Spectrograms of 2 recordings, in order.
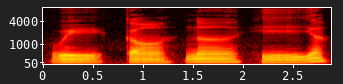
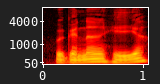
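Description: First: "We gonna hear ya" very slow, each syllable drawn out; slow, measured teaching take of "We gonna hear ya"; slow syllable demonstration. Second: "We're gonna hear ya" run together as one word; natural, unbroken "We're gonna hear ya"; joined-up pronunciation. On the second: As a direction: blend "We're gonna hear ya" at normal speed. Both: Shown as a demonstration. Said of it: "It's pronounced like this".

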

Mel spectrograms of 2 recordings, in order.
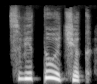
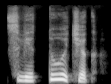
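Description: First: High, glad exclamation «Цветочек!»; joyful. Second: Said in the usual way. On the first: Acted. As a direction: call «Цветочек!» out with a happy smile. (радостно «Цветочек!») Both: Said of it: "я радостно улыбнулась".

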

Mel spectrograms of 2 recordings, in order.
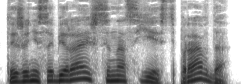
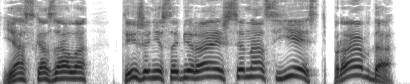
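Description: First: Put-on high child's voice, first asking; raised pitch, moderate force; girl asking warily. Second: Put-on very high, piercing child's demand; high-pitched mock yell to a deaf giant; insistent loud repeat. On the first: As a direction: ask the giant in a high little-girl voice. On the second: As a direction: repeat it insistently at the top of a girl's range. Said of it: "Не так громко".

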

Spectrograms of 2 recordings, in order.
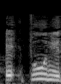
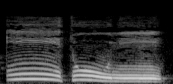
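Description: First: ائتوني as i'-tuuni with an audible glottal catch; short first vowel and a stop in ائتوني; hamza pronounced. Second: إيتوني slow and smooth, iii-tuuu-niii; long ee opening إيتوني, no glottal catch; hamza turned to yaa. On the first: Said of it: "فهتقرأ ائتوني تقرأ إيتوني". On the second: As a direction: stretch إيتوني as a reading demo. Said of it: "هكذا". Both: Shown as a demonstration.

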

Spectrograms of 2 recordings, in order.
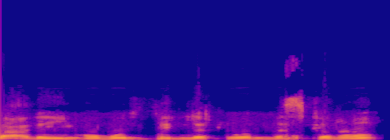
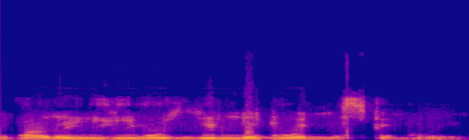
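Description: First: عليهم as "alayhumu", u after h; wrongly rounded ha. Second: عليهم as "alayhimu", i before the rounded m; kasra on ha. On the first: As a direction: mistaken recitation of عليهم with damma on ه. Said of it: "لا نقول". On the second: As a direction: recite عليهم with "hi", then "mu". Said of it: "كسر الهاء". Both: Shown as a demonstration.

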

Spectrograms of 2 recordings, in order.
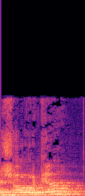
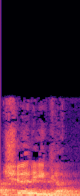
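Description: First: شركة as sharka, the r closed with no vowel; sharka pronunciation. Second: شركة as sharika, sh open and r with a short i; sharika pronunciation. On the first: Teacher contrasting the second form for students, sharka clearly. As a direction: clip شركة into two syllables, shar-ka. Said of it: "وعندنا شركة". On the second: Teacher listing the forms of the word to students, sharika clearly. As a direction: say شركة as sha-ri-ka in three syllables. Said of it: "إذن عندنا شركة". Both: Shown as a demonstration.

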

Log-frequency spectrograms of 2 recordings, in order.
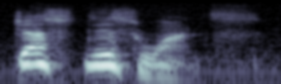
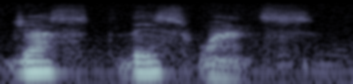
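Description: First: High, urgent plea; eager, higher-pitched appeal; pleading. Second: Slow, soft repetition; soft, drawn-out, wondering repeat; hesitant echo. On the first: Acted. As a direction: coax insistently, pitch raised. Abel pleads for a dinner date. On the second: A narrator's reading. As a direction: echo it slowly and much more softly. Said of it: "she repeated".

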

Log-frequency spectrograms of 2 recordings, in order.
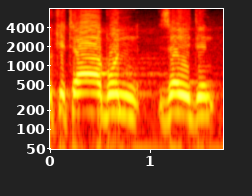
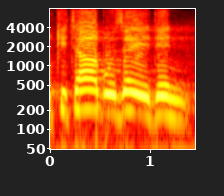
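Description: First: كتاب said with tanween, kitābun zaydin; كتاب with an added final n, the wrong form. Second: كتاب said without tanween, kitābu zaydin; كتاب with no final n sound, the correct annexed form. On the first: Teacher shows students the mistake, كتاب with nunation. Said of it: "ما تقول". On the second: Teacher shows students the correct form, كتاب without nunation. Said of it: "تقول". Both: Shown as a demonstration.

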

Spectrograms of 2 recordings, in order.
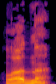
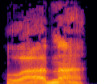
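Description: First: Said in the usual way. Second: Drawn-out, pressing "Ладно"; "Ладно" leaned on slowly, eye to eye; insistent repeat. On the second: A narrator's reading. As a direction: stretch "Ладно" to demand agreement. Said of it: "нагнулся и заглянул мне в глаза".

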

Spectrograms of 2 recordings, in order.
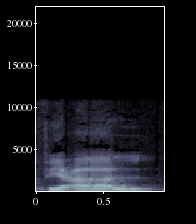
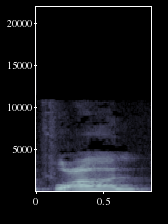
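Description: First: فعال as fi'aal, short i first; kasra on fa. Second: فعال as fu'aal, short u first; damma on fa. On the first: Teacher showing fi'aalah without ta, فعال starting fi-. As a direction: say فعال with an i after the f and no final ta. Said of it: "ايش تقول في فعالة؟". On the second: Teacher showing fu'aalah without ta, فعال starting fu-. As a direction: say فعال with a u after the f and no final ta. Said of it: "ووزن فعال بضم الفاء وفتح العين". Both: Shown as a demonstration.

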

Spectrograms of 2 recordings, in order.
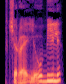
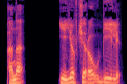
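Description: First: Very high crying voice; tearful. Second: High, halting, distressed voice; choked out. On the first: Young woman bursts out about the murder, crying. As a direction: break into a high tearful wail. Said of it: "заплакала Тришина". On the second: Young woman tells of her friend's murder, choking it out. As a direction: force the words out with a pause after the first. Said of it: "выдавила Тришина". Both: A narrator's reading.

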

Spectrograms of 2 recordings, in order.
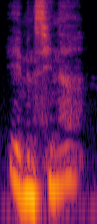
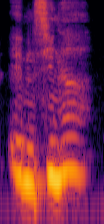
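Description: First: Higher, rising call of the name; first call, still half a question; desperate call. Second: Much higher and louder, a despairing scream of the name; desperate cry. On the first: Young disciple calling his master's name, desperate and higher. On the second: Disciple screaming at his dead master, desperate and much louder. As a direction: cry out as if he already knows. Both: Acted. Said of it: "cria le jeune homme d'une voix désespérée".

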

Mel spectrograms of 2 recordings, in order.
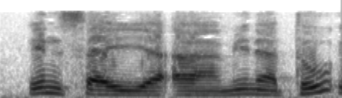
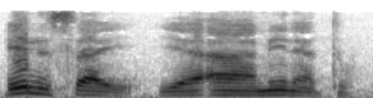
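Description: First: "Insai ya Aminatu" rising on the last syllable; question intonation. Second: "Insai ya Aminatu" falling at the end; command intonation. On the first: Teacher showing the student the mistake, question intonation. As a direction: lift "Aminatu" at the end, as if asking. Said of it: "itu pertanyaan". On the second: Teacher showing the student the right tune, command intonation. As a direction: land "Aminatu" downward as an order. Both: Shown as a demonstration.

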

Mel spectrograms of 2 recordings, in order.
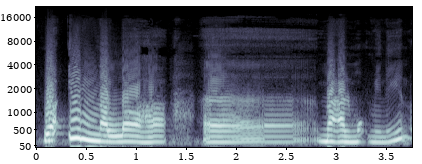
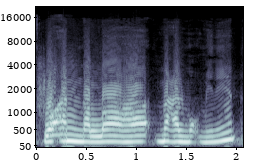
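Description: First: "وإن" with an i, wa-inna, drawn out; reading with inna. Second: "وأن" with an a, wa-anna; reading with anna. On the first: Teacher showing students the first reading, "وإن" as wa-inna. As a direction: recite "وإن" slowly as wa-inna, stressing the i. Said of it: "قرأ ابن كثير وأبو عمرو وحمزة". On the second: Teacher showing students Hafs's reading, "وأن" as wa-anna. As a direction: recite "وأن" as wa-anna, opening on a. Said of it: "وقراءة نافع وابن عامر وحفص". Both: Shown as a demonstration.

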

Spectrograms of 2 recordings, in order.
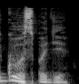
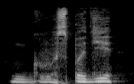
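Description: First: Said in the usual way. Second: Slow, soft desperate prayer; praying. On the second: A narrator's reading. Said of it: "взмолился он".

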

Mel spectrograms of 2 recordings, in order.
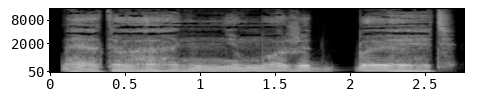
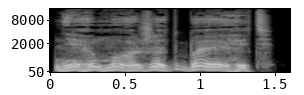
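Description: First: Slow, shaky, disbelieving; quavering in shock; trembling voice. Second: Higher, louder, slow despairing cry. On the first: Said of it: "дрожащим голосом выдал Темус". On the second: Темус despairs at ruined fortress. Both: A narrator's reading.

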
